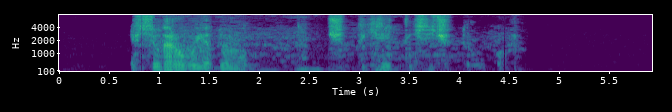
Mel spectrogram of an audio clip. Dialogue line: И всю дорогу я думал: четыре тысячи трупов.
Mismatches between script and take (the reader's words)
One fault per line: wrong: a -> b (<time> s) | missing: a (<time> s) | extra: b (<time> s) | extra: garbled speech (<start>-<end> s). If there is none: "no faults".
no faults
